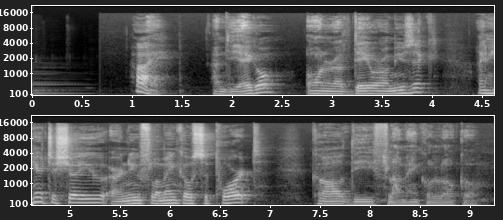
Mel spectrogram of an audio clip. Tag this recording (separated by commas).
Speech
